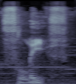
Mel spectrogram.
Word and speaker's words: Flyff: So before the second beta test, the game was renamed to Fly for Fun Flive, pronounced Fleeve.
